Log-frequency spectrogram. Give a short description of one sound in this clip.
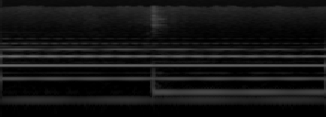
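A singing bowl is struck softly, adding a new low tone.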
